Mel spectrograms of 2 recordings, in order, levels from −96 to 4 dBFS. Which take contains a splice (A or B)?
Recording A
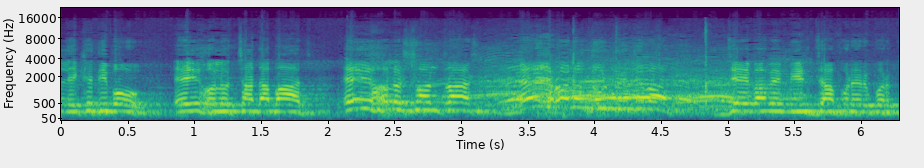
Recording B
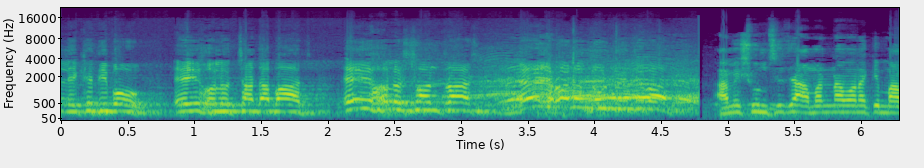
B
